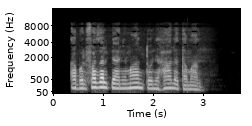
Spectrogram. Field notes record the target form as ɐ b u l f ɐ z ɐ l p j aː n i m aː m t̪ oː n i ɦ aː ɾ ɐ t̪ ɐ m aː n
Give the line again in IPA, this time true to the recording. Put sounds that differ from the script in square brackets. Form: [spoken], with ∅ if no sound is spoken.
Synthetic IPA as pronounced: ɐ b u l f ɐ z ɐ l p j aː n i m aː [n] t̪ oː n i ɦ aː [l] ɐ t̪ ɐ m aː n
